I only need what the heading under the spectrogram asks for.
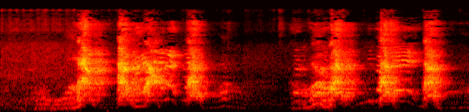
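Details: Golden retriever at home in the afternoon, playing with its mom and not letting her nap, gives two bursts of three or four loud, rough barks separated by a short pause. A woman's voice blends in.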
